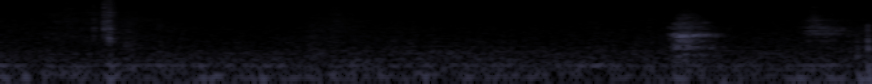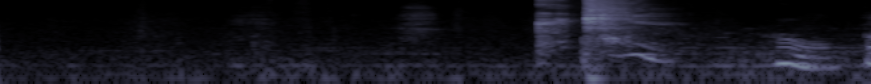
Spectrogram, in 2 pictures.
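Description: A single sharp human sneeze bursts out near the end, loud and close, after a stretch of quiet room noise with faint breathing and small movements.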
